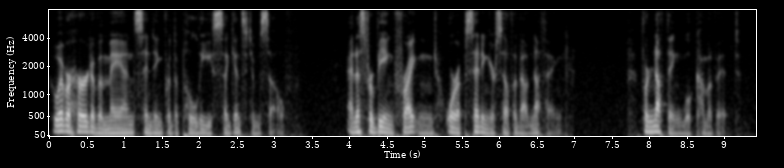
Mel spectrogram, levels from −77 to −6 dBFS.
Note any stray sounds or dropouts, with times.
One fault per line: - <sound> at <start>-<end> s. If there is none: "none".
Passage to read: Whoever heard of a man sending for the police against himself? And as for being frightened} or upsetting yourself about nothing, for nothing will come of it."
none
